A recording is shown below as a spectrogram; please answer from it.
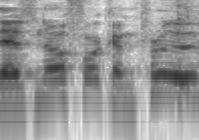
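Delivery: thick put-on Irish accent. Imitating someone's dad denying there is proof, in a super thick accent. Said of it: "he's just got a super thick accent".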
